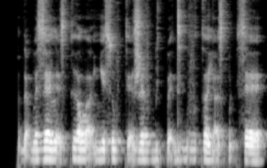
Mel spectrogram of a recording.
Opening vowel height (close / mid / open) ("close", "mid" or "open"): open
